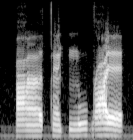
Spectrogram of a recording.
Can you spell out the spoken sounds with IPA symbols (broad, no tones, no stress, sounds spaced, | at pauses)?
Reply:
ʕ ã ɐ̯ t ɛ̃ tʲ n u ɡ ʕ ɛ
